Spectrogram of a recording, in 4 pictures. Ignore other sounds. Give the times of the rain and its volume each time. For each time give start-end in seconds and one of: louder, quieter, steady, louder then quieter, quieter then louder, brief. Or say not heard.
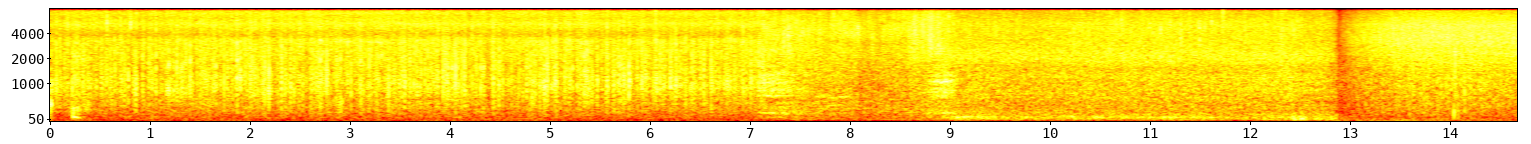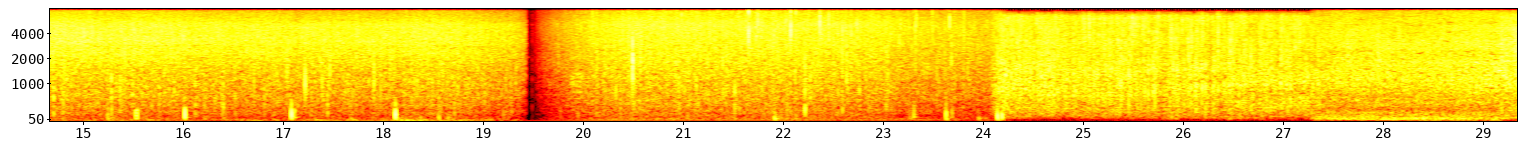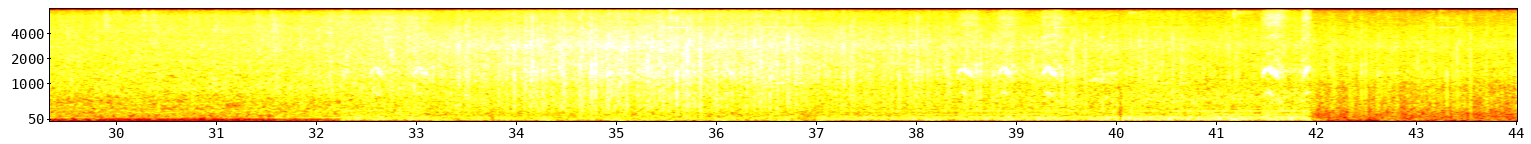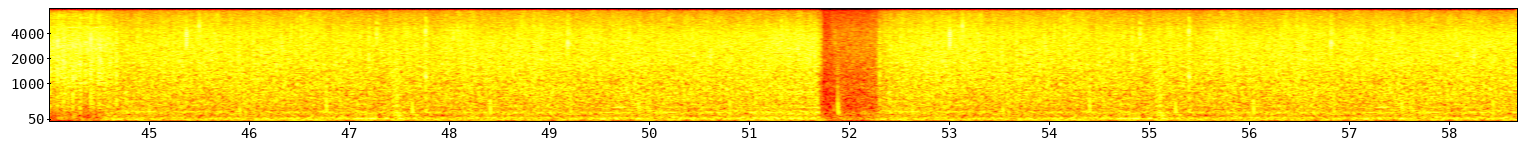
0.0-58.6 louder then quieter.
